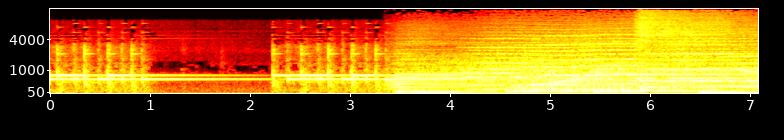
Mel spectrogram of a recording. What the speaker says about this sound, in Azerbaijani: Qapının zəngi çalındı.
